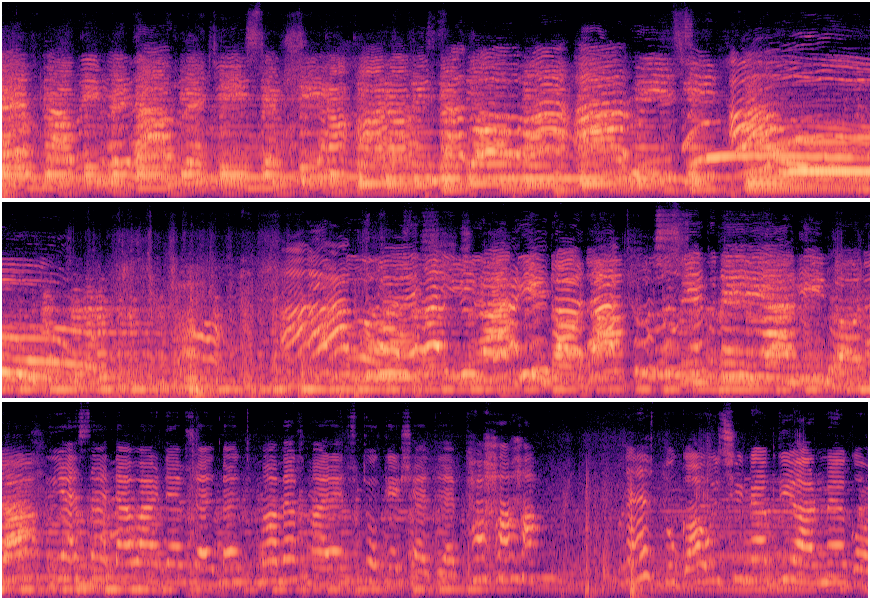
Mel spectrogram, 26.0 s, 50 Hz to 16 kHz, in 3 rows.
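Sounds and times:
background music: 0:00.0 - 0:26.0
children's voices: 0:00.0 - 0:26.0.

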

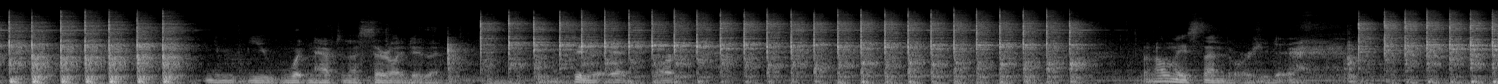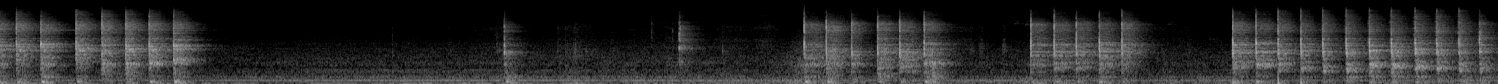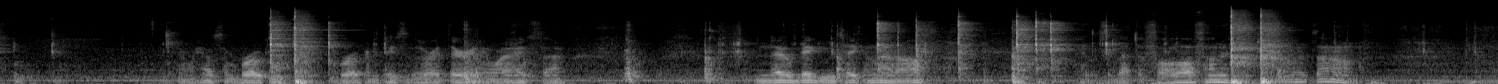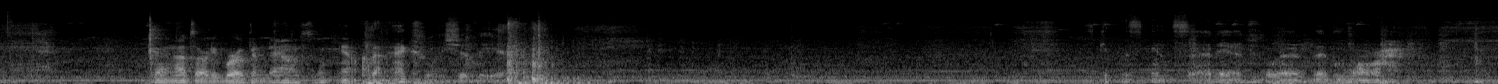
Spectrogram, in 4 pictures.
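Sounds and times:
hammer tapping chisel into wood: 0:00.0 - 0:02.0, 0:04.5 - 0:11.0, 0:13.5 - 0:17.0, 0:23.0 - 0:24.5, 0:25.3 - 0:26.5, 0:27.3 - 0:30.0, 0:32.6 - 0:33.4, 0:38.3 - 0:41.1
chisel scraping wood: 0:23.0 - 0:26.5.

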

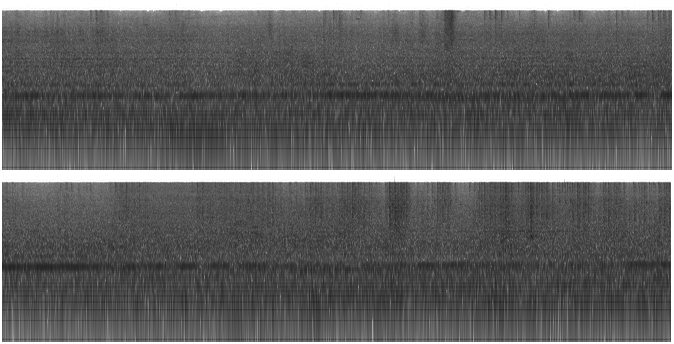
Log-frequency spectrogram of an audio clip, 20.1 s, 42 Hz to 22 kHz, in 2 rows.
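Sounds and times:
bus engine and road drone: 0:00.0 - 0:20.0.

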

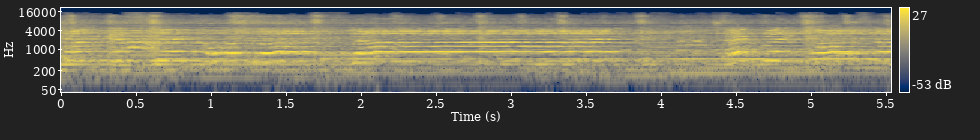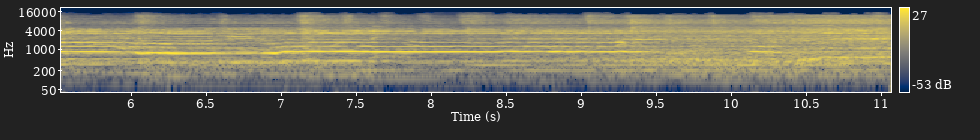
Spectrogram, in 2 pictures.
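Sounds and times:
musical accompaniment: 0:00.0 - 0:11.0
woman singing: 0:00.0 - 0:11.0.

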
